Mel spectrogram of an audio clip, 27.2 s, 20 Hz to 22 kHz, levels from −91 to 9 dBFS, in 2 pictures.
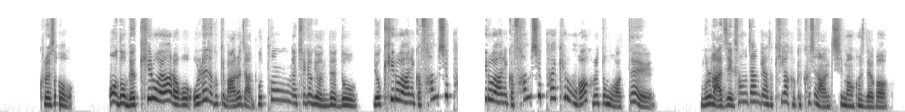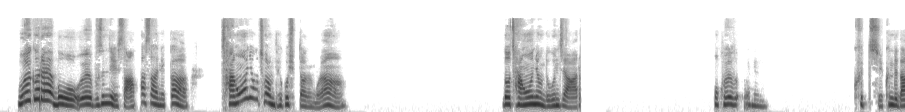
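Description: Speech with two stream reconnects, where the connection dropped and a new decoder restarted mid-stream. At 6.85 s a 0.42 s gap is followed by audio about 0.98 s earlier, repeating material. At 22.27 s a 0.38 s gap skips about 0.4 s ahead. Both show as flat-line breaks in the waveform and blank columns on a spectrogram.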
